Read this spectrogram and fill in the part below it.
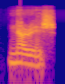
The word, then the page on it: nourish: Indian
